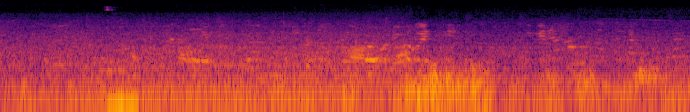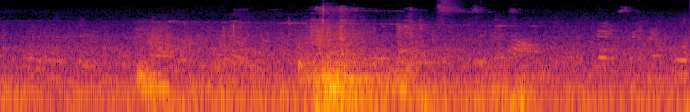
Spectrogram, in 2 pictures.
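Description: Men and women chatter nearby in a passing crowd.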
